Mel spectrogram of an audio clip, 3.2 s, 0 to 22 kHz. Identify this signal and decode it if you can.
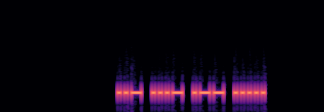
Morse code, heard as a keyed tone, about 36 wpm, 700 Hz. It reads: UVW5
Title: Four Challenging Letter-Number Combinations 35wpm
